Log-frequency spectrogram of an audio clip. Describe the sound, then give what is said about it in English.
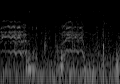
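A horse pulling a horse-drawn carriage neighs and whinnies in repeated high, wavering calls, with clip-clop hoofbeats underneath. The sounds are fairly faint. “Blair sits slumped on the school's stone front steps as Brock slowly drives the purple horse-drawn carriage up.”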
